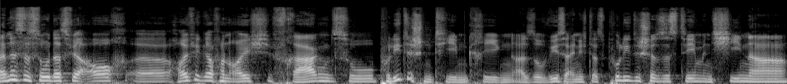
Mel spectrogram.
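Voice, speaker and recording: With a plain, everyday voice, a man talks at a moderate pace and fairly high pitch, lively in intonation and with hardly any pauses. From northern Germany. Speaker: podcast co-host, journalist. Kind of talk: casual chat.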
